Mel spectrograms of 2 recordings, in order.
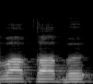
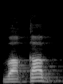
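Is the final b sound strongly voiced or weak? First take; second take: strong; weak. First: The final b is strongly voiced and bounces. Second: The final b is soft and barely voiced. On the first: The speaker calls it right. "ബാഇനെ നന്നായി ശബ്ദത്തോടെ ഉച്ചരിക്കണം" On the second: The speaker calls it wrong. "വഖബ് വഖബ് എന്ന് പറഞ്ഞാൽ പോരാ"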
